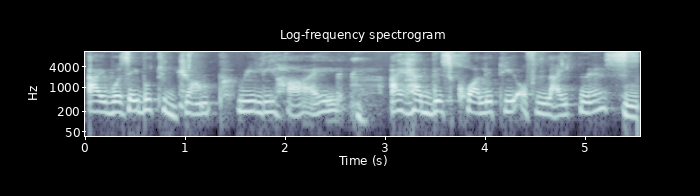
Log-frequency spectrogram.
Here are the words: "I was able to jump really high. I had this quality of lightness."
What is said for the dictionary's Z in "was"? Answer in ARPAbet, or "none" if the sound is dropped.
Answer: Z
